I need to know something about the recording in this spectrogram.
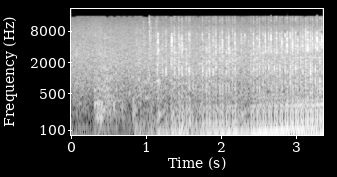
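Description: A motorcycle engine roars as the bike pulls away.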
